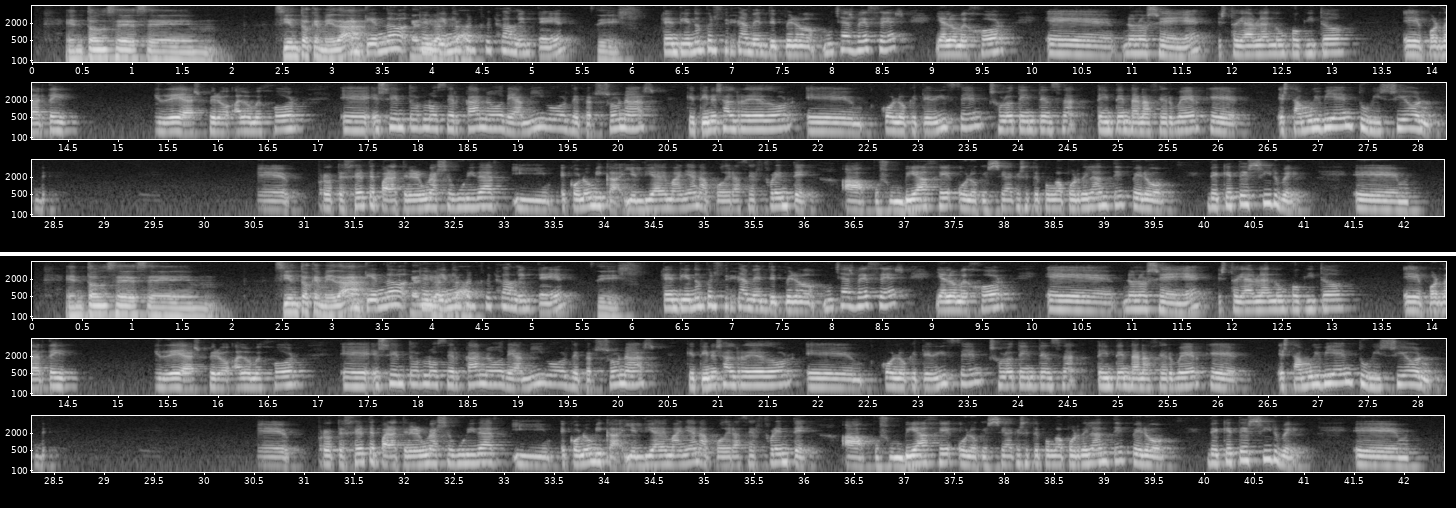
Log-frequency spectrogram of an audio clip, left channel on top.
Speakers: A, on the left (about 45°); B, on the left (about 20°).
A: Entonces, em, siento que me da
B: Te entiendo,
A: esa
B: te
A: libertad.
B: entiendo perfectamente, ¿eh?
A: Sí,
B: Te entiendo Sí, perfectamente, pero muchas veces, y a lo mejor, eh, no lo sé, ¿eh? Estoy hablando un poquito eh, por darte ideas, pero a lo mejor eh, ese entorno cercano de amigos, de personas que tienes alrededor, eh, con lo que te dicen, solo te intensa- te intentan hacer ver que está muy bien tu visión eh, protegerte para tener una seguridad y- económica y el día de mañana poder hacer frente a pues, un viaje o lo que sea que se te ponga por delante, pero ¿de qué te sirve eh,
